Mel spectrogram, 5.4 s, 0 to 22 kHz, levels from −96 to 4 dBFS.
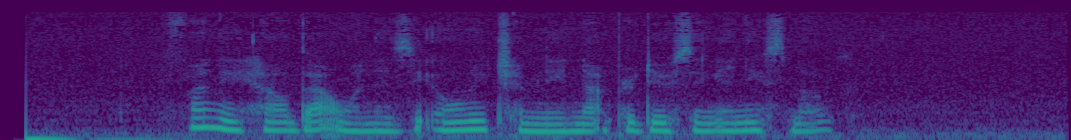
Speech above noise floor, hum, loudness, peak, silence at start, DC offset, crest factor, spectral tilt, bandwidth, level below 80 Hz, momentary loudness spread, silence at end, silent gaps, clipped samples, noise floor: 22 dB; none; -46 LUFS; -32 dBFS; 0.15 s; under 0.1%; 16 dB; -6 dB/octave; 16 kHz; -68 dBFS; 23 LU; 0 s; none; under 0.1%; -67 dBFS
